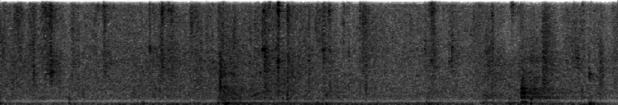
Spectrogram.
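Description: Footsteps and small knocks of people walking across a backstage floor, over a steady background hiss of room noise.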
